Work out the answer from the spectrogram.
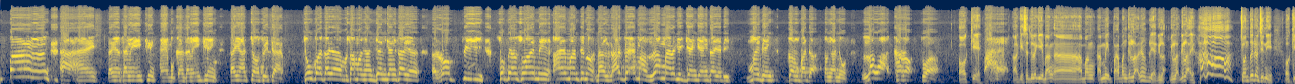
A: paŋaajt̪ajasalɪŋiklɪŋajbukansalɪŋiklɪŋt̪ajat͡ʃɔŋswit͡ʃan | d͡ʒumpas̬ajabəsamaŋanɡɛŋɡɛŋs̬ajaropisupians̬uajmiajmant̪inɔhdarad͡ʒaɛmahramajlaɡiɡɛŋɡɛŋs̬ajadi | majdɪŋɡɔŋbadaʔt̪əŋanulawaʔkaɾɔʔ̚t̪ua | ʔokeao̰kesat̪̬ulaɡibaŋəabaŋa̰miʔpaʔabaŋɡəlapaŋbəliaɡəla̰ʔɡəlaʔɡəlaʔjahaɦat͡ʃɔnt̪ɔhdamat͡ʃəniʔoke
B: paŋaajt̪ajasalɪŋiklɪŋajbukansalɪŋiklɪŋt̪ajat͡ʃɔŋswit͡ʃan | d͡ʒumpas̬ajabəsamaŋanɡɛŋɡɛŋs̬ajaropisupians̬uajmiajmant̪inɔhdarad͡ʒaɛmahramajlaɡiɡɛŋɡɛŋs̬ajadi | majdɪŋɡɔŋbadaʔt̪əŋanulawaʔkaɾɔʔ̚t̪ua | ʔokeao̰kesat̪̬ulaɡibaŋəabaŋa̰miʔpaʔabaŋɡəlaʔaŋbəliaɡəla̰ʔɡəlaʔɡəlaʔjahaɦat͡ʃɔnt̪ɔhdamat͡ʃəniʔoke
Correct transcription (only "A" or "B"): B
